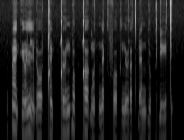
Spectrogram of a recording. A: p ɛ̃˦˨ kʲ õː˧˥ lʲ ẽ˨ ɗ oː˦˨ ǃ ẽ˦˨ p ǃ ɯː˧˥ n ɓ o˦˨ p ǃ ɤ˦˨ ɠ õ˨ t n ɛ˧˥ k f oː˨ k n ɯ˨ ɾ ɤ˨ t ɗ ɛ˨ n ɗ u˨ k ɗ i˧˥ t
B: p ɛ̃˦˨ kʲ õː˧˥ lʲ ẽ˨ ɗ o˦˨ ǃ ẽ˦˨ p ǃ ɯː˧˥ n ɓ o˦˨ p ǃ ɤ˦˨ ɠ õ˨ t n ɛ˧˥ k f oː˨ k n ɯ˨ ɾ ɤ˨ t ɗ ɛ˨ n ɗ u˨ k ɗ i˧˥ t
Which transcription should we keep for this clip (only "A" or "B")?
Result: A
